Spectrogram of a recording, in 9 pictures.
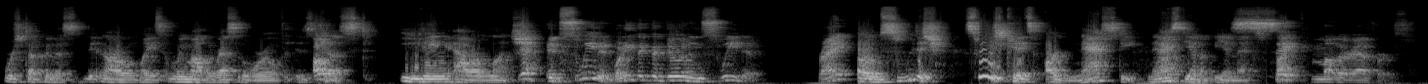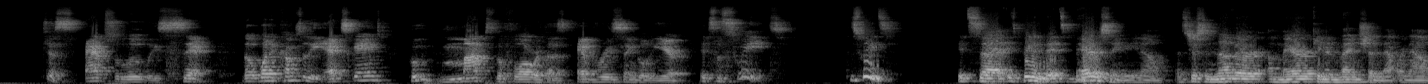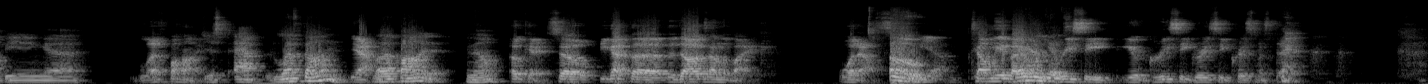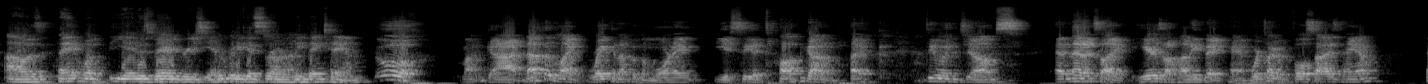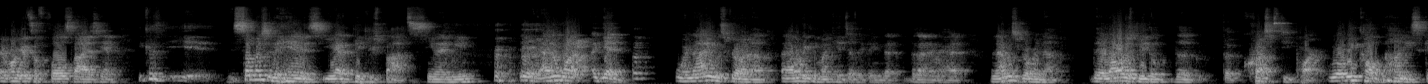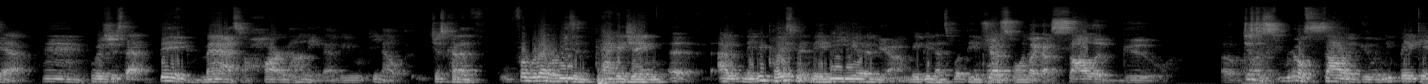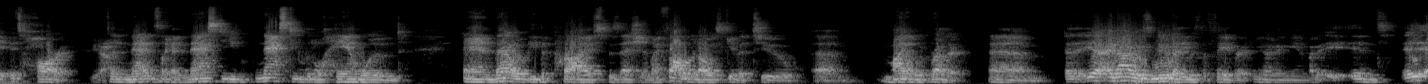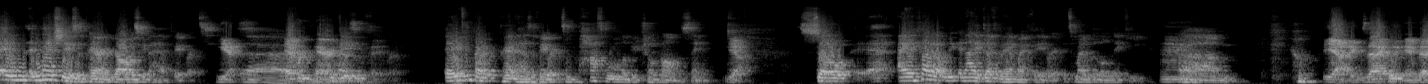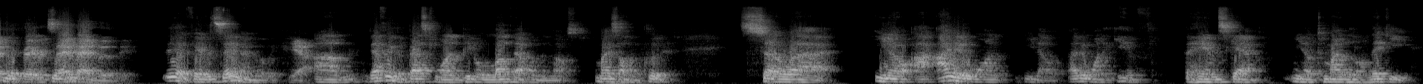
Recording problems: off-mic speech; far
room echo; noticeable; dies away in 0.3 s
distortion; slight; 5% of the sound clipped

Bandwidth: 15.5 kHz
